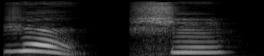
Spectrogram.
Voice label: "ren4shi5", Chinese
